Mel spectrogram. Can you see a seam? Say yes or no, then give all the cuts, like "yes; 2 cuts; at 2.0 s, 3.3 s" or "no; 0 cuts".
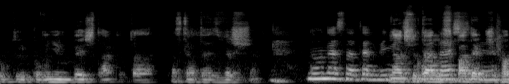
yes; 1 cut; at 1.6 s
